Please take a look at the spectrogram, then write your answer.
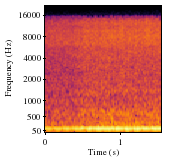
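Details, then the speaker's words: BMW E60 M5 V10 idling with a deep, droning, slightly lumpy exhaust, running on maybe six or eight cylinders; mechanic says the entire right bank is missing, with hot air from one side and barely warm from the other. "if we go up front you can hear that it's running on six maybe 8 cylinders according to the mechanic it was missing the entire right Bank of the car"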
